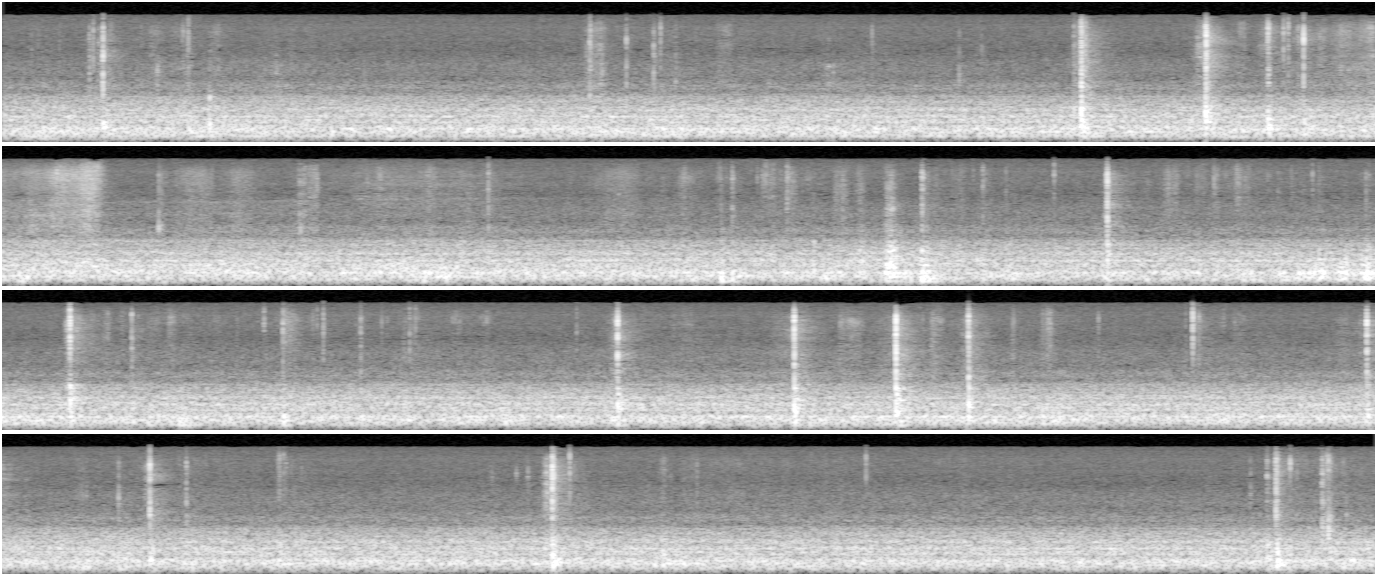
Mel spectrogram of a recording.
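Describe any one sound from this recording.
Fingers tap and click against paper.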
